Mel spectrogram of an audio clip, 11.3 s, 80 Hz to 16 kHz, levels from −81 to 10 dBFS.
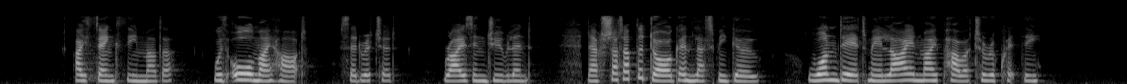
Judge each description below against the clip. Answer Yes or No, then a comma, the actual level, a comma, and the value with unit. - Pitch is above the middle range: Yes, high, 240 Hz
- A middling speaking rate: Yes, average, 170 wpm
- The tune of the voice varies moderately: No, narrow, 1.6 semitones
